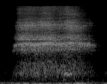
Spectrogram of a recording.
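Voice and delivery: sharp whispered shush; shushing hiss. Acted. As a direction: hush them fast. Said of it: "said the beaver".

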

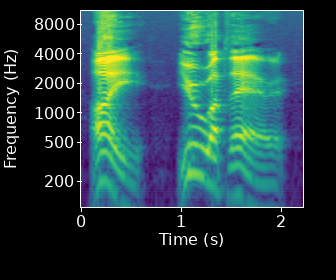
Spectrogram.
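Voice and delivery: very loud, drawn-out hail; bawling roar. A narrator's reading. Aslan calls up at the giant, roaring hail. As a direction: holler up to someone far above. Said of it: "bowled up at the giant".

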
